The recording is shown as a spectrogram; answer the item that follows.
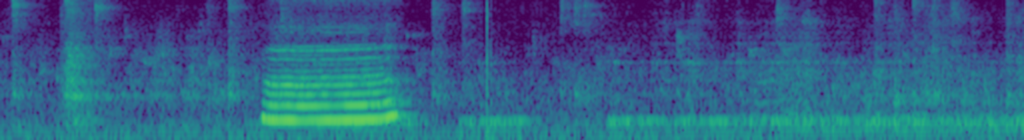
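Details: Hungry house cats waiting for their Saturday breakfast, one drawn-out, low, nasal meow that swells and lifts at its close, followed by soft faint murmuring and room noise indoors.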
